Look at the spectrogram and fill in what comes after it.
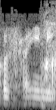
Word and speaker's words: Hosseini: No sé si lo he dicho bien o no, pero me lo va a aclarar enseguida la comisaria de la muestra. Muy buenas tardes. – Buenas tardes. Sí, bueno, sería Fátima Hosseini. – Hosseini, vale, perfecto.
